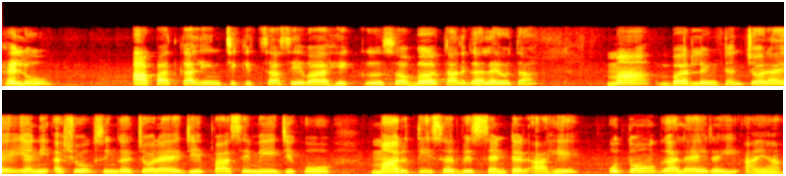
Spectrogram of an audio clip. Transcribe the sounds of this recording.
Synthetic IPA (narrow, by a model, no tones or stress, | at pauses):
hɛːloː | aːbaːd̪kaːliːn̆t͡ɕɪkɪt̪saseːʋaɦɪksɔːɓɐt̪ʰãɠaːl̤aːjot̪ʰa | mãːbɐɾlɪ̃ŋɡʈənt͡ɕɔːɾaːejaːniʔɐʃoːksɪ̃ŋɡəlt͡ɕɔːɾaːed͡ʑeːpaːsemẽd͡ʑeːko | maːɾʊt̪isɐɾʋɪsːẽːɳʈəɾaːɦe | ʊt̪õɠaːl̤aːeɾɐɦiʔaːɦijãː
